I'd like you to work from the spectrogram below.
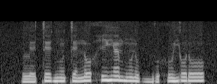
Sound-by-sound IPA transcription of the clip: l e˨ t e˧ ɡ ũ˧ t e˧ n o˦ h i˦ j ɛ̃˦ b ũ˧ ɾ u˨ ɡ͡b u˨ h u˧ j o˦ ɾ o˦

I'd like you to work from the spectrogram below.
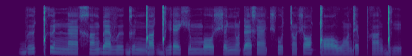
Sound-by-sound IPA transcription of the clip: b ɨ ǃʰ ɨ nː ɛ̃ː x ɐ̃ ɡ͡b ɛ v ɨː ɡ ɨː ŋ͡ǃ ɐ ɡ͡ǃ i ɾ eː ç ɨ mː oː ʃ ɘ ɲ õ ɗ ɛ x ɛ̃ː t͡ʃʰ u tː õ ʃ ɔː ŋ͡ǃ ɔː w õ d e pʰ ɐ̃ ɡ͡ǃ i

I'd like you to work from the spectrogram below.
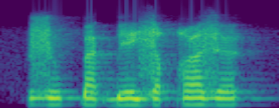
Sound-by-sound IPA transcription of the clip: z u k͡p a ɡ͡b e zʲ ʊ qʷ a z œ

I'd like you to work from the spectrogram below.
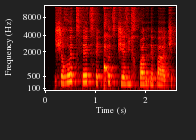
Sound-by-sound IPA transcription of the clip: ʃ ɛ ʁʷ ɛ t͡sʰ ɛ t͡sʰ ɛ ǃʼ ə t͡s t͡ʃ ɛ z i x qʷ ə r ɾ ɛ p aː t͡ʃ

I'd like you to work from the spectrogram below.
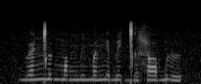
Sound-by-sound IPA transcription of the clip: b œ ŋ͡ǀ ɯ ŋ͡m ɔ ŋ͡m i m ə ŋ e ɓ e ɡ͡ǀ ə ɬ ɔ ɓ ɯ

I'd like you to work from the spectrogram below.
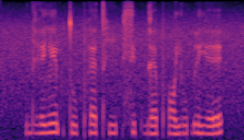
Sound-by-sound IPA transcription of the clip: dʱ e lʲ ɛ̃ p t u pʰ ɛ tʰ i p sʲ ʊ p ɡ ɛ pʰ ɔ j u ɓ ɪ j e

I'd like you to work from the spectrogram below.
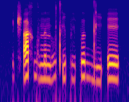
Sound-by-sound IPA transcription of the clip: t͡ʃʼ a x ɡ o̤ n ɵ n o̤ tʼ i p e̤ p ɵ ɡ d i ʔ e

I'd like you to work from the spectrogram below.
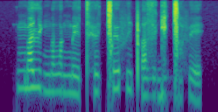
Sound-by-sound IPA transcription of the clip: ŋ͡m a lʲ ɛ ŋ͡m i lˠ e ŋ͡m e tʰ ɘ ǀ ɘ f i pʼ a z ɘ ɡ i ɡ͡ǀ a f e

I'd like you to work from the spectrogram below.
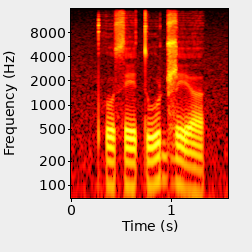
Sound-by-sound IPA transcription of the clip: pʰ ʊ s e t u ɖ͡ʐ e ɐ̯

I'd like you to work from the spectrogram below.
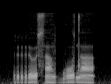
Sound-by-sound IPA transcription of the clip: r ɵ s ã v b o d ã

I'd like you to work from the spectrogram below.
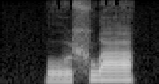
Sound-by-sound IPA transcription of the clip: o˧˥ ʊ̯ ʂ w ä˥

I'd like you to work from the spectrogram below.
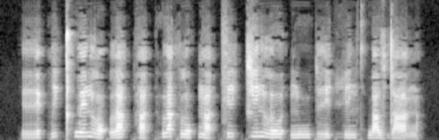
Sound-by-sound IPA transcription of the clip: r e˨˩ k̚ w i˥˩ t̚ kʰ w e˥˩ n l ɔ˨˩ ʔ l a˥˩ p̚ h a˨˩ t̚ h ɯ˥˩ a̯ k l o˦˥ k̚ ŋ a˨˩ t̚ s i˦˥ t̚ t͡ɕ i˥˩ n l ɤː˥˩ t̚ ŋ uː˦˥ p r i˦˥ ʔ h i˦˥ n kʰ w a˦˥ w d a˧ ŋ

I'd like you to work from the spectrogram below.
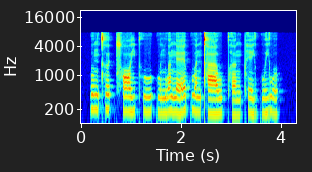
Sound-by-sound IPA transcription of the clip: ʊ˧ ŋ t̪ʰ ɵ˧ t̚ t͡sʰ ɔː˨ j pʰ uː˨˧ kʷ ɐ˨ n w ɐ˧ ŋ ɛː˨˥ kʷ ɐ˧ n kʰ aː˨˧ w pʰ ɐ˨ ŋ pʰ e˧ j kʷ e˨˧ j w ʊ˨˥ k̚

